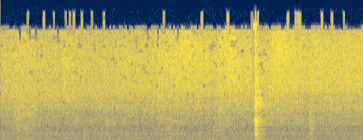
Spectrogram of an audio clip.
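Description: Peppers sizzle in butter in a pan, a steady close frying hiss running throughout, with faint stirring scrapes and one sharp clack partway through.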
